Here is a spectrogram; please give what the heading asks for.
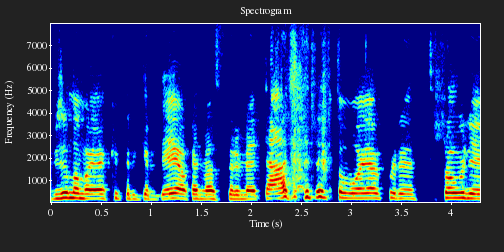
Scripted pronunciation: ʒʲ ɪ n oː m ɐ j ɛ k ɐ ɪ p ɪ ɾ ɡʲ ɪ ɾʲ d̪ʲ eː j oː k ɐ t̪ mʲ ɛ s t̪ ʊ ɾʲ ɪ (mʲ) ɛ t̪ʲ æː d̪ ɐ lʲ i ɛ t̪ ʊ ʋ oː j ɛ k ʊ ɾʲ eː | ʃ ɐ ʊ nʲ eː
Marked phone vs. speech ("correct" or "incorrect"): correct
